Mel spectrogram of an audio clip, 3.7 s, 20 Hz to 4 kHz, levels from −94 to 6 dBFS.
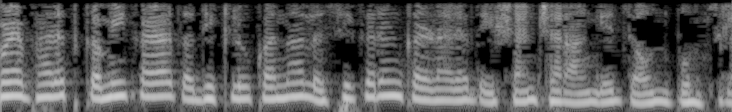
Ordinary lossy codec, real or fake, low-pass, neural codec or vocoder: none; real; 3.6 kHz; none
